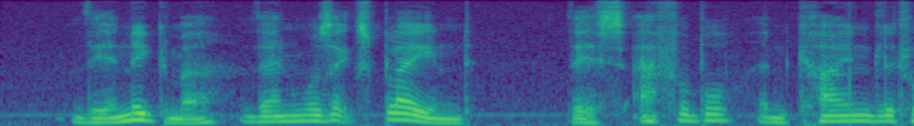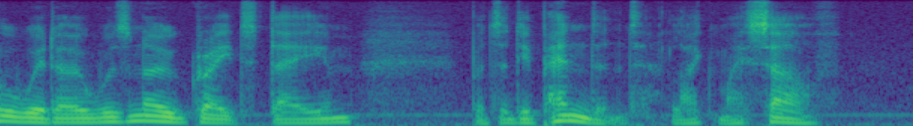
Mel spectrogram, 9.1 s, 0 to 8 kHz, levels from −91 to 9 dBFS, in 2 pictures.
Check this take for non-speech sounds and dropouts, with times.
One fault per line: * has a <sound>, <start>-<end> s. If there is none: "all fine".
all fine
